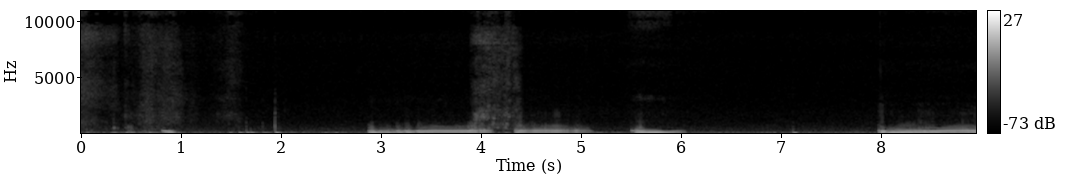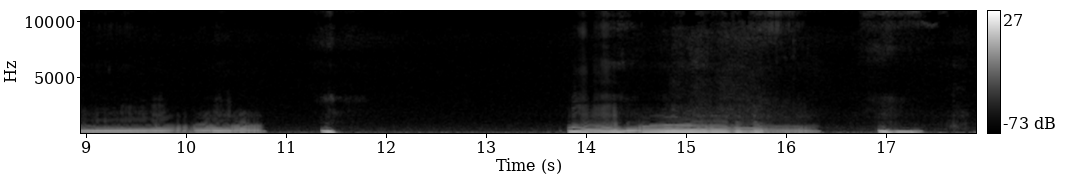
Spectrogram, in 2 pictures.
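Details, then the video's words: Hairless house cat of 6.5 kg snoring in bursts: rasping, buzzy breaths of two to three seconds, separated by brief snorts and silences, with a few sharp clicks and rustles. "6,5kg hairless cat’s snoring zzzz🙀🙀🙀毛なし猫さんのイビキ"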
